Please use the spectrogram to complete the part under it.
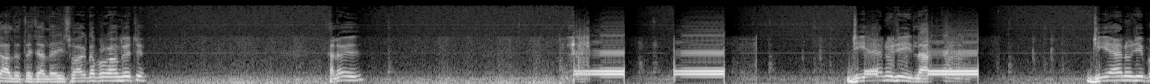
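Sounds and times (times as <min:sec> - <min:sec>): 
speech: 0:00.0 - 0:01.6, 0:03.3 - 0:03.8, 0:08.5 - 0:09.8, 0:10.9 - 0:11.4
noisy background: 0:00.0 - 0:11.4
telephone busy signal on a call-in line: 0:05.7 - 0:07.3, 0:09.2 - 0:09.8.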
